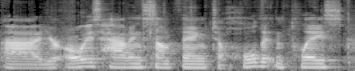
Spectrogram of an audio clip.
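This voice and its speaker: A man's voice: mid-range voice, fairly even intonation, normal speed, pushed and bright, a little hiss or hum, rough recording. A man, an art educator, casually walking kids through a cardboard craft project from his home studio, encouraging and thinking aloud as he works.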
